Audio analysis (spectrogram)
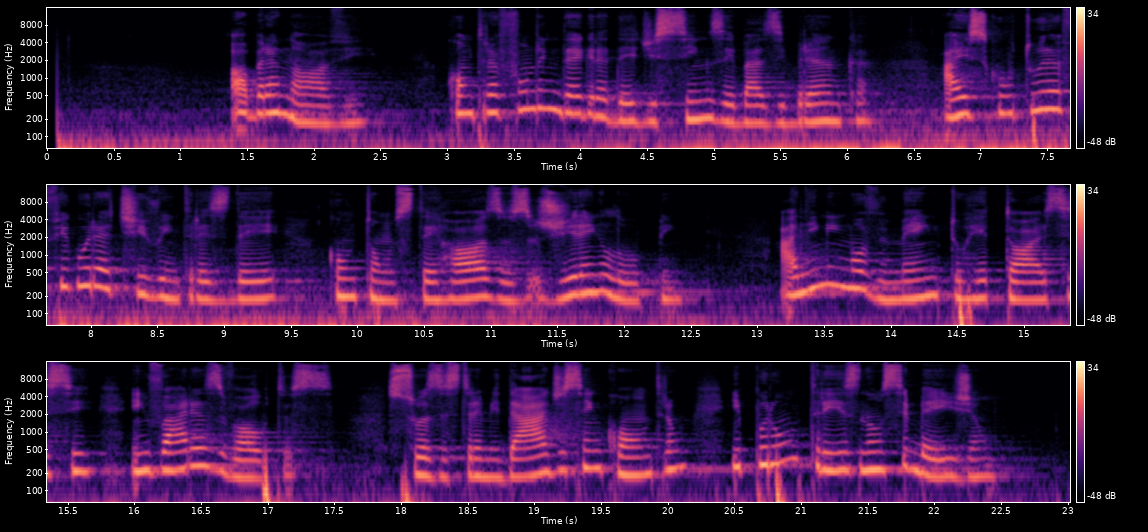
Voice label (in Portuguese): Audiodescricao; Exposição; Galeria Virtual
